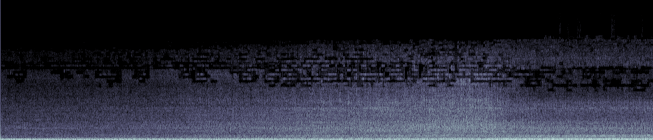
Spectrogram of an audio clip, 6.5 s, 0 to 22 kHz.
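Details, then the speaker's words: 1964 Plymouth Belvedere slant six with Holley two-barrel carburetor, 3-on-the-tree, revived after decades in a barn, new coil wire: steady, even low idle with smooth regular beat, no misses or knocks; normal idle. "just runs so good I had heard those Holly two barrels were junk but it just runs perfect couldn't ask for"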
